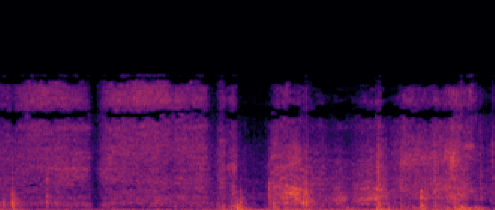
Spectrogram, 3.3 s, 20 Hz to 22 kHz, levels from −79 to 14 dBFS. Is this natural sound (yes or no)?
no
